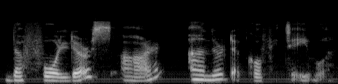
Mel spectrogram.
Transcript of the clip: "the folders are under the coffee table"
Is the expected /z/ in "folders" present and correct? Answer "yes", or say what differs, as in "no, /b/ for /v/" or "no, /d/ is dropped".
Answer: no, /s/ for /z/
